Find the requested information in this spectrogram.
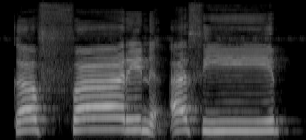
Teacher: یہ دیکھیے کفارن، را کے نیچے تنوین ہے اور تنوین کے بعد جو ہے حمزہ آ رہا ہے، اور حمزہ جو ہے حروف ہلکی کا ورڈ ہے تو ہم یہاں اظہار کریں گے اور ہم اسے بنا غننے کے پڑھیں گے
